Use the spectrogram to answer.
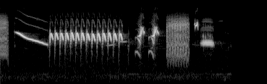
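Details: Lark sparrow singing outdoors: a loud, clear downslurred whistle opens into an even, rapid trill, then scattered chips, a harsh buzz and a final clear note.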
